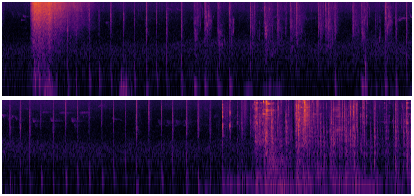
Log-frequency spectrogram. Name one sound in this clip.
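A goose's webbed feet patter quickly on the ground.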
